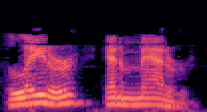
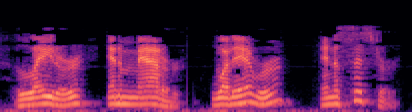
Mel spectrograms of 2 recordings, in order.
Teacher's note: 一般美式发音当中啊，这个 t 在单词当中一般浊化成 d · Term: 美式发音的一种浊化音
